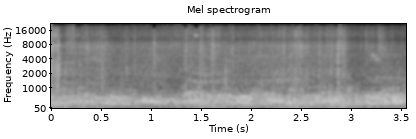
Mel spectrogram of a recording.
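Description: Several pigeons cooing together at close range, a dense, continuous murmur of soft overlapping coos with no voices over it.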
